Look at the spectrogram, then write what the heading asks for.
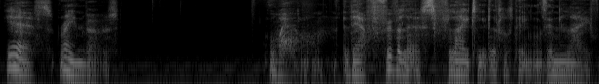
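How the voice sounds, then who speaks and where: An ancient dragon, played by a man, speaks with heavy creak in a slow, halting, intimate murmur. The voice is secretive yet tender, in fantasy audio drama style, with faint noise behind it. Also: mid-range voice, heavily acted. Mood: patient, guarded. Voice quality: gravelly, often whispery. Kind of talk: intimate audio roleplay acting.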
